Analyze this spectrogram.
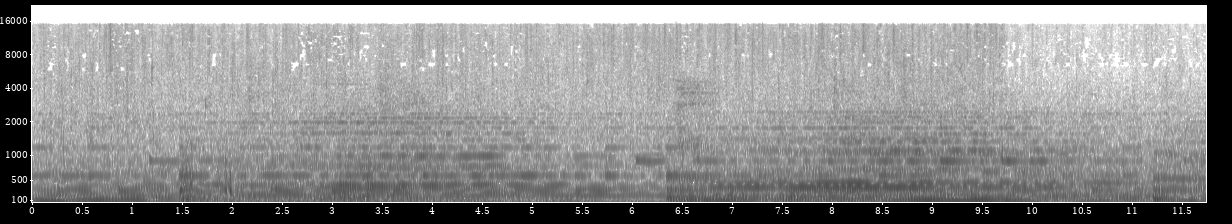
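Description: Heavy rain pours down in a steady downpour onto a balcony, a dense, continuous hiss of drops on the surface that holds at an even, loud level throughout with no voices.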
